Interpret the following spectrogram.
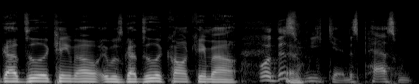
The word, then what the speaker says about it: Godzilla x Kong: go ahead go ahead Godzilla Kong the new it was supposed to say x Kong but the director came out said you're actually not supposed to pronounce the X so Godzilla Kong Godzilla Kong the new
